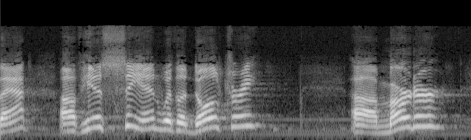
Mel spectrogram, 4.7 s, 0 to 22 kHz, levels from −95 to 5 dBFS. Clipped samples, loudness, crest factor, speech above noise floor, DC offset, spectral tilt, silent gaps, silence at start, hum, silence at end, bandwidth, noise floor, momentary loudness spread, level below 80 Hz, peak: under 0.1%; -15 LUFS; 16 dB; 32 dB; under 0.1%; -4 dB/octave; none; 0 s; none; 0.3 s; 11.5 kHz; -48 dBFS; 7 LU; -62 dBFS; 0 dBFS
